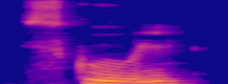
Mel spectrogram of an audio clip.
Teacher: It's not O and U together. It's a third sound. It's not a diphthong. It's one new single vowel. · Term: oo sound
